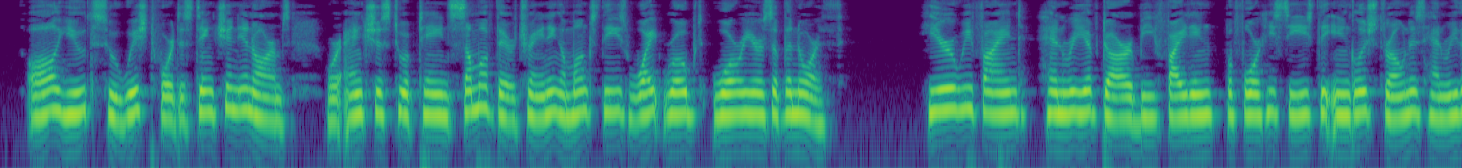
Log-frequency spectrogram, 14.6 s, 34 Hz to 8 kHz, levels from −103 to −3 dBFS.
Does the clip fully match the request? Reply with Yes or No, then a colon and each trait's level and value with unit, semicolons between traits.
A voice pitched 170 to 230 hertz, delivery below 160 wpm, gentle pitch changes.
No: high, 190 Hz; average, 165 wpm; narrow, 2.0 semitones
